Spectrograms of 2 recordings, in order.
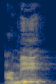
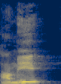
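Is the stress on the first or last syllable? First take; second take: last; last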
